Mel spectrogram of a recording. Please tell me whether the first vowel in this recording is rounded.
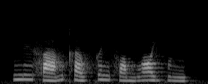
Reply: yes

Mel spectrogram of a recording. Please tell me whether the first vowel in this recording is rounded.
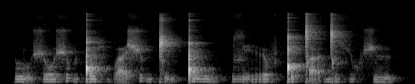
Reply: yes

